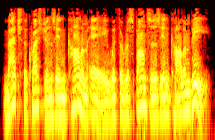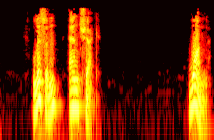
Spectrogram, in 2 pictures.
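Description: Slow, husky male course announcer. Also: fairly low pitch, expressive. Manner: measured, formal announcing. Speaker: exercise announcer. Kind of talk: scripted instructional narration. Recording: muffled lo-fi tape.

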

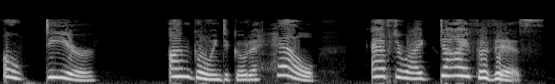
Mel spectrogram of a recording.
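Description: A woman's voice: high-pitched, sing-song, slow, no echo, voice pushed up, exaggerated voice. A woman reading a story aloud, voicing a headstrong young Southern belle who frets and pleads.

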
